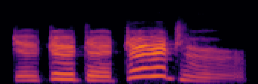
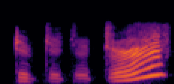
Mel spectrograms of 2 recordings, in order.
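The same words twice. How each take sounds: First: "Dur" hummed as even, falling beats, the stressed one punched; kazoo-style stress beats. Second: "Dur" beats hummed low, the last one rising like a question; rising question tune. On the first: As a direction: hum "dur" like a kazoo, marking each stress. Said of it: "make the sound and make the stress in the right place". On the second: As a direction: hum "dur" and lift the end into a question. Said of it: "How our questions go up at the end". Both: Shown as a demonstration.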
